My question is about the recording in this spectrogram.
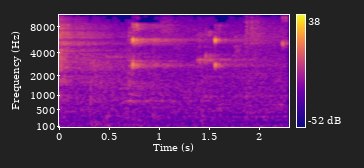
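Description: Badminton play: a sharp hit at the start as the jumping player strikes the shuttlecock, then short squeaks of court shoes on the wooden floor with sharp knocks about three-quarters of a second and a second and a half in.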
